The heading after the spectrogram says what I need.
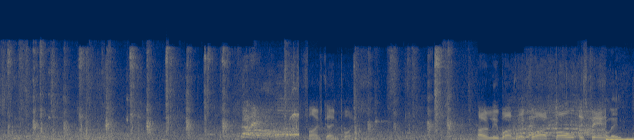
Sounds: playing table tennis

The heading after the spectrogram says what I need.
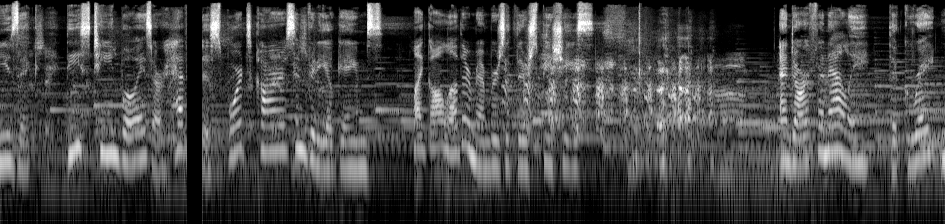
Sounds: music
chortle

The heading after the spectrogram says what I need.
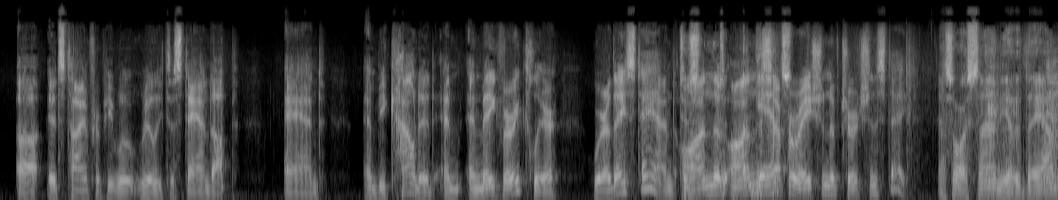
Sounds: speech

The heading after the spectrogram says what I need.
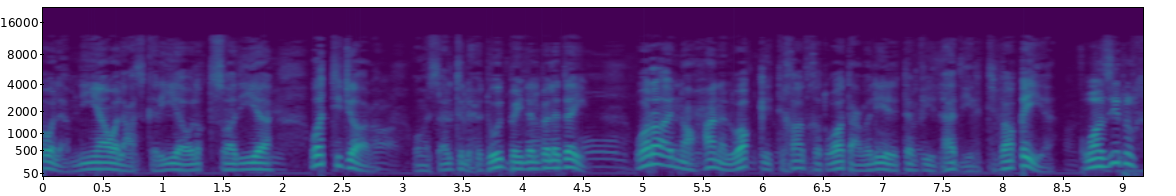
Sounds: speech

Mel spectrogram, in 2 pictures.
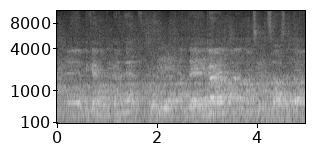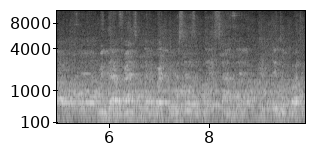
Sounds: speech
music

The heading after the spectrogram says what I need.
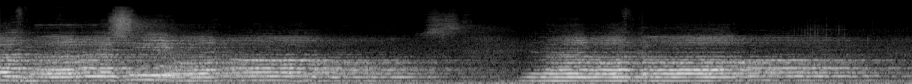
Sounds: mantra

